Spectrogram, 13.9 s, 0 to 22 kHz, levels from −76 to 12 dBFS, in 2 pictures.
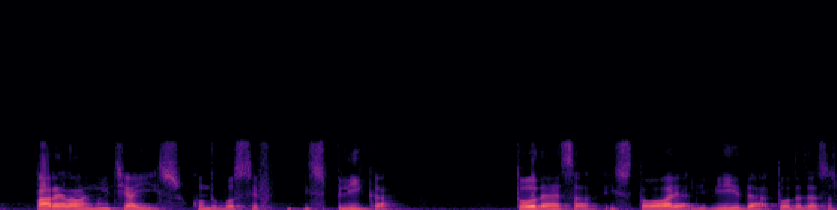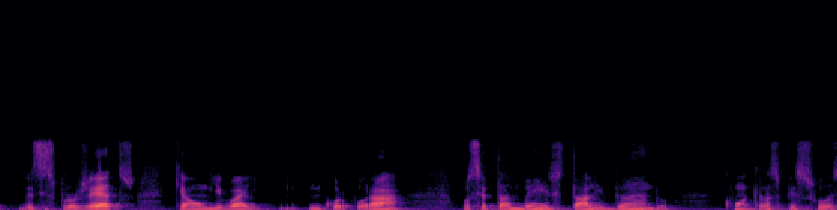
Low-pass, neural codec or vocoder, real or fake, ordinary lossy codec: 7.2 kHz; none; real; none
